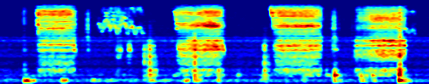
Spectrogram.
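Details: Barn owls feeding their chicks with delivered rodents; four rasping hissed screeches in quick succession, roughly one per second, interspersed with thuds, clicks and a faint higher chirp.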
